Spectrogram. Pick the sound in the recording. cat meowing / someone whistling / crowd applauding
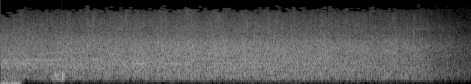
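crowd applauding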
